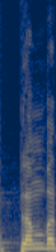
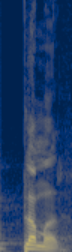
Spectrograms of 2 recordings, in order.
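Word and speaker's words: plumber: Follow करते हैं उसमें जब भी एम के पीछे बी आता है तो बी साइलेंट होता है। जैसे कि हुमायूं टूम्ब नहीं टूम, जैसे कि थंब नहीं थम, जैसे कि क्लाइंब नहीं क्लाइम, वैसे ही प्लम्बर नहीं प्लमर।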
